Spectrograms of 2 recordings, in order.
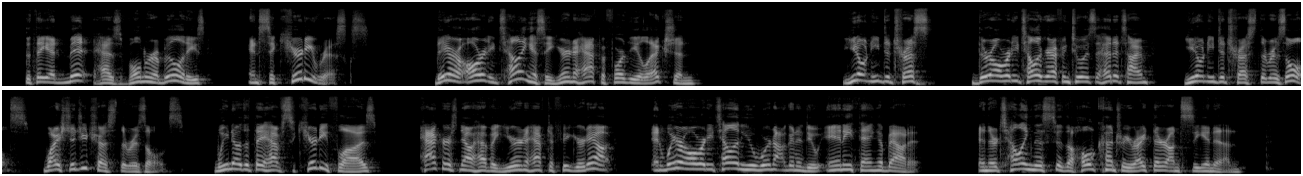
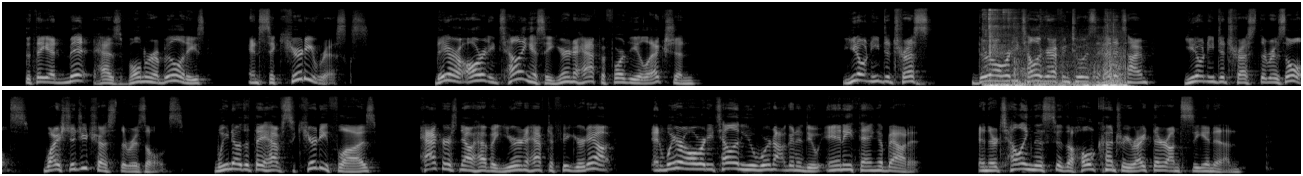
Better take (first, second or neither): first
